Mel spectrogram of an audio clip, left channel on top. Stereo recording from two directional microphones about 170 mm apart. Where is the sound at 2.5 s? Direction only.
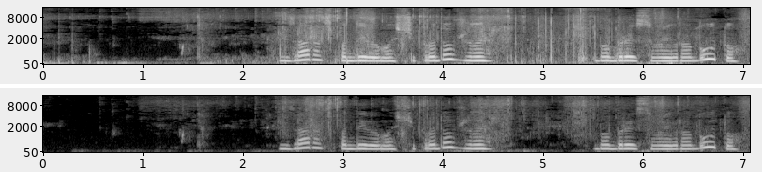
Centre (ahead or behind).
